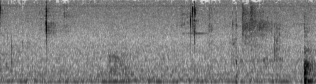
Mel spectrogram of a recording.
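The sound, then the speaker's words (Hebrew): Someone sips water, with soft wet mouth clicks and slurps over a low background hum, then a single louder swallow near the end. No one speaks. “אני אשתה רגע מים.”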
